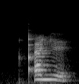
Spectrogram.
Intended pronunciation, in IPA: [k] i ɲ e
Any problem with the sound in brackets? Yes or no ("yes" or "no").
yes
